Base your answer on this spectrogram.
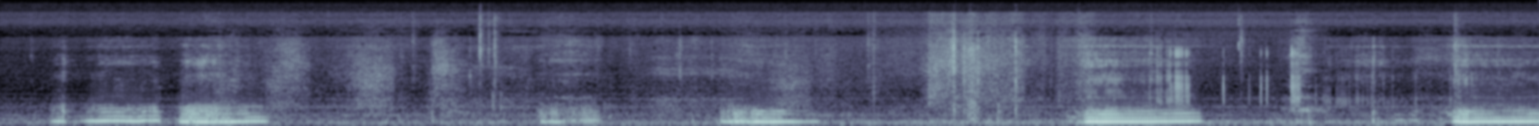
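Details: Two sleeping American Staffordshire Terrier puppies, one a rescue, indoors in a house, snoring in low droning breaths lasting about a second each, spaced several seconds apart, with a woman speaking softly in between.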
